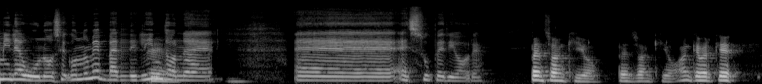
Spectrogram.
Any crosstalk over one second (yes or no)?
no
